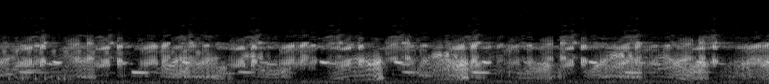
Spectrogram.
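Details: Frogs croaking in a dense chorus, overlapping calls stacked in bands, short pulsed croaks and brief tonal notes repeating every second or so, with no other sounds.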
